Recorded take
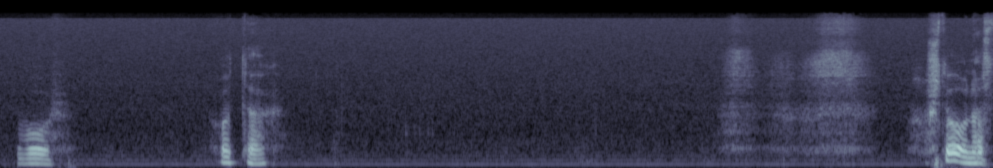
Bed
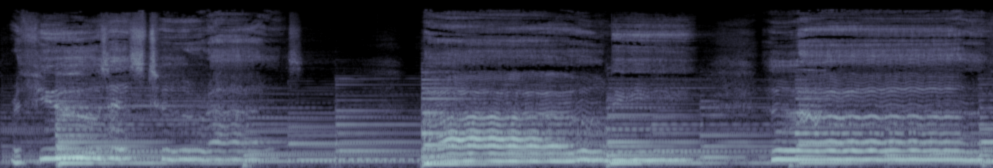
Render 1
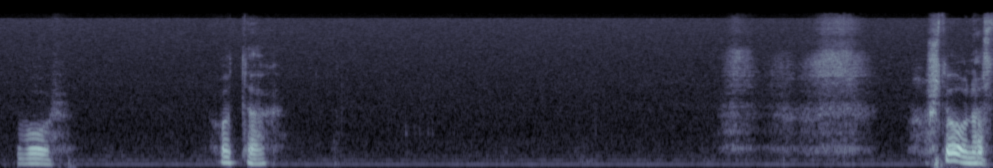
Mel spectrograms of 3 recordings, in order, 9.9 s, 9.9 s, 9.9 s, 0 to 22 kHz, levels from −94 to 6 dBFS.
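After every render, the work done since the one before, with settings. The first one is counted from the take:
broadband denoise 6 dB, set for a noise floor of −48 dBFS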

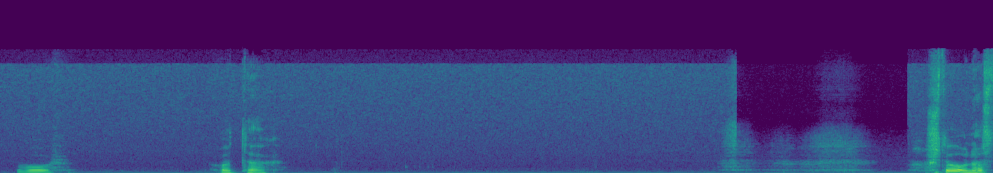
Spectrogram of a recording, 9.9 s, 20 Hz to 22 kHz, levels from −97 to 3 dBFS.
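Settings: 0:07.36–0:09.08: high-frequency loss of the air 470 metres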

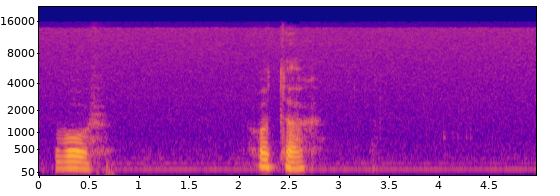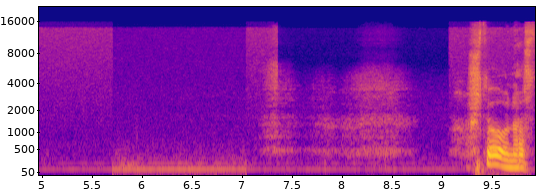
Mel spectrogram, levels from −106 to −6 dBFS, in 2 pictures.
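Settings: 0:05.71–0:07.05: spectral tilt −4 dB per octave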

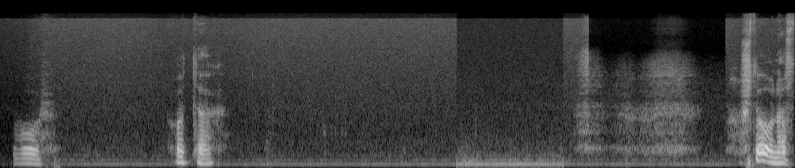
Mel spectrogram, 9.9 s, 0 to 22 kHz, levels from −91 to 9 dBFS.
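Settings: automatic gain control gain up to 13 dB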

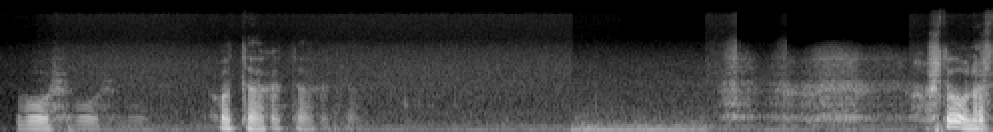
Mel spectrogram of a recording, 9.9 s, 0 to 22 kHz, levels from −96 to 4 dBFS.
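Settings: high-frequency loss of the air 420 metres
repeating echo 495 ms, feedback 17%, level −12.5 dB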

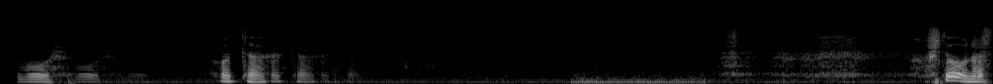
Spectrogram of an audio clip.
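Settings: level −13 dB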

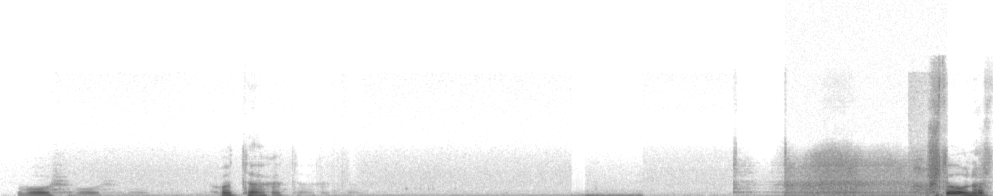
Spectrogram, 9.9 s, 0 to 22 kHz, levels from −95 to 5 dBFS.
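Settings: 0:02.88–0:05.85: downward compressor 4 to 1, threshold −57 dBFS
0:06.42–0:07.33: fill with room tone
0:07.84–0:09.47: every bin compressed towards the loudest bin 2 to 1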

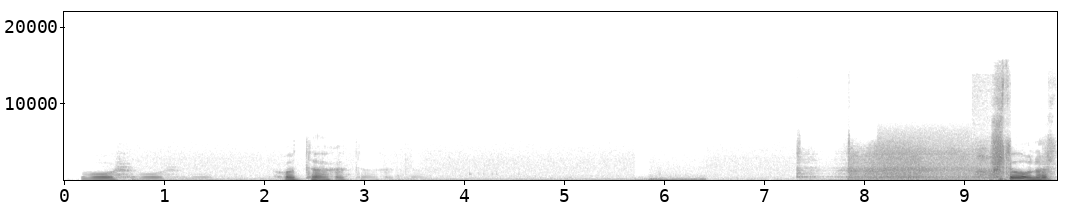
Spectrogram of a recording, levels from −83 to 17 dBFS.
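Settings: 0:02.21–0:02.79: high-frequency loss of the air 63 metres
0:08.13–0:09.08: linear delta modulator 32 kbit/s, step −46.5 dBFS

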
